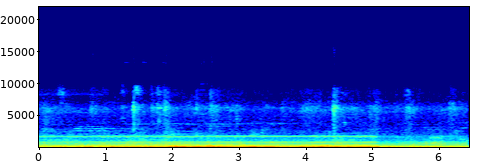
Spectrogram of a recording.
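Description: AC induction motor running at full speed under TRIAC speed control, a steady electrical hum with a faint higher whine. The hum grows stronger about a second in and drops back about five seconds in.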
